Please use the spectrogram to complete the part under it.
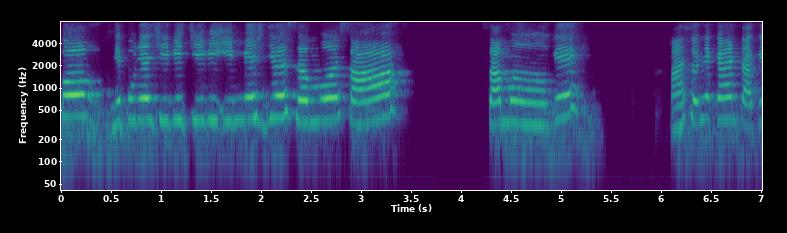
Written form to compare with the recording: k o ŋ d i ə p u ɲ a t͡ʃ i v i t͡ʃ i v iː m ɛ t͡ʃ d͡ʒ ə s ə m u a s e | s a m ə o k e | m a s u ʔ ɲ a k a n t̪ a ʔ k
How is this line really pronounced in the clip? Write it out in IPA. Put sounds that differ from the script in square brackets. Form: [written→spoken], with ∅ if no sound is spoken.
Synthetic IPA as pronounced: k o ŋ d i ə p u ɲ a t͡ʃ i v i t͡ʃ i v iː m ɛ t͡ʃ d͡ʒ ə s ə m u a s [e→a] | s a m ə o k e | m a s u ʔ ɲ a k a n t̪ a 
